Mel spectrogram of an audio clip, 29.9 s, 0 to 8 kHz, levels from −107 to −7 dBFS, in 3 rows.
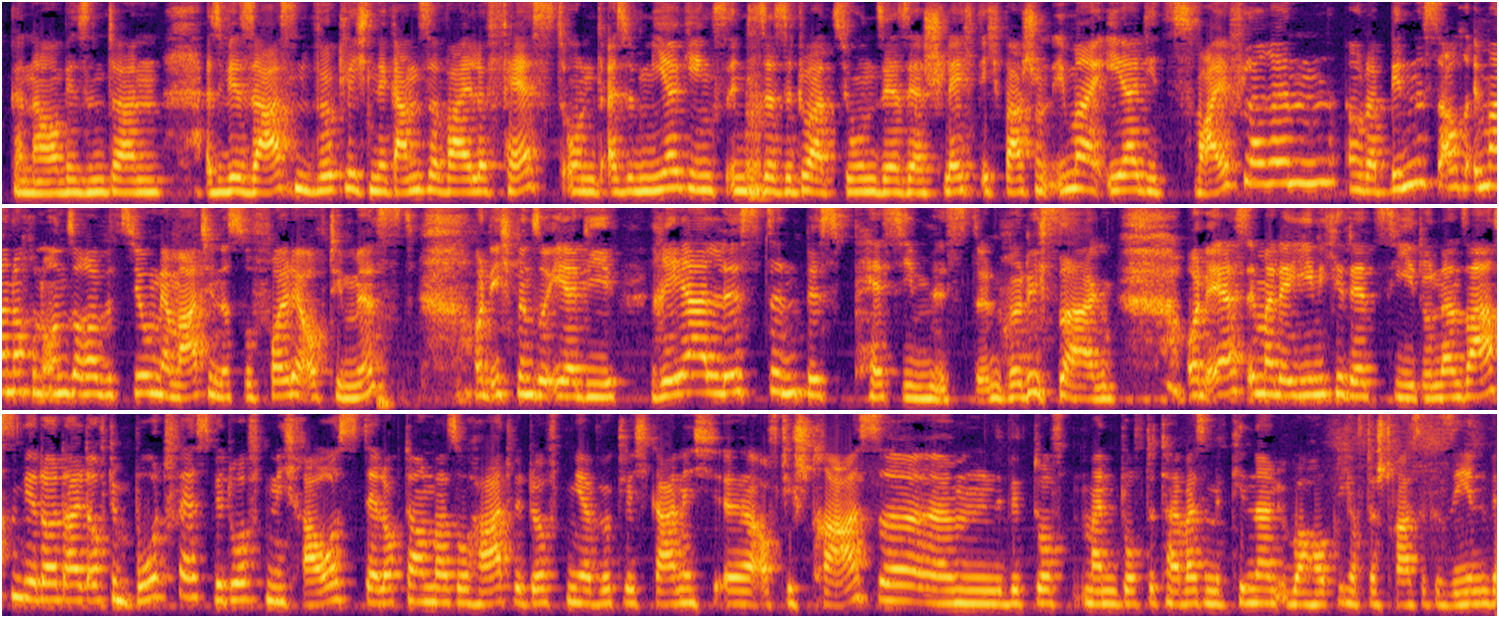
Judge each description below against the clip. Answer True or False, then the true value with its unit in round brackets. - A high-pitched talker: True (205 Hz)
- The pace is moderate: False (220 wpm)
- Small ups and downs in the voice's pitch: False (3.7 semitones)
